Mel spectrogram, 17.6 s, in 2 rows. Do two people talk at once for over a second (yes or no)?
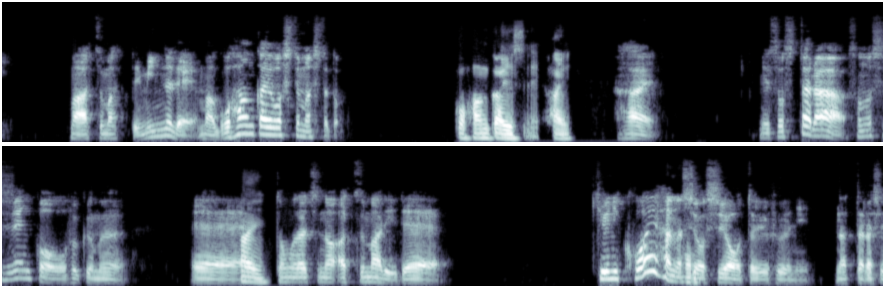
no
